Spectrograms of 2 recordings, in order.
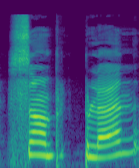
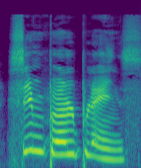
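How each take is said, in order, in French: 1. Il est prononcé avec un accent entièrement français. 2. Il est prononcé avec un accent anglais. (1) "avec un accent euh, purement français" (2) "et avec un accent anglais"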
